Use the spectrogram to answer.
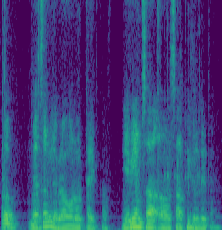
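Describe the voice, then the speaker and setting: A man's voice: fairly low pitch, normal speed, dark tone, echoey room, far from the mic, rough recording. A man teaching a computer lesson in a casual, chatty way, asking his students questions and drifting into side stories.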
